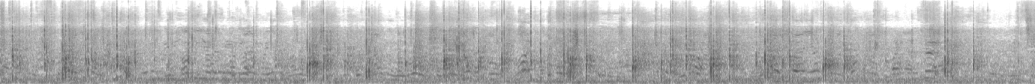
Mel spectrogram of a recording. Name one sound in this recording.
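Shoes scuff and squeak on a hard court.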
